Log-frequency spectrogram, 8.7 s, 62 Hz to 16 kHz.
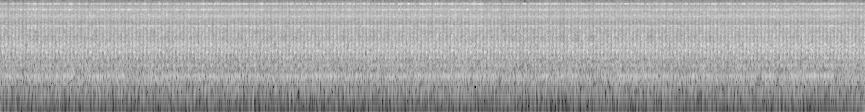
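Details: Land Rover Defender 110 300 TDI diesel from Ghana at healthy idle: steady, even clatter about three beats a second, no knocks or misses. It sounds very good, snaps up when revved, and is a bit smoky; unsure why, maybe a blocked separator.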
